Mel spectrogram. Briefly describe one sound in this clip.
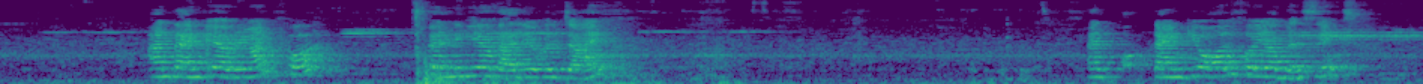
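A young girl speaks calmly and clearly close by, in short phrases.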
